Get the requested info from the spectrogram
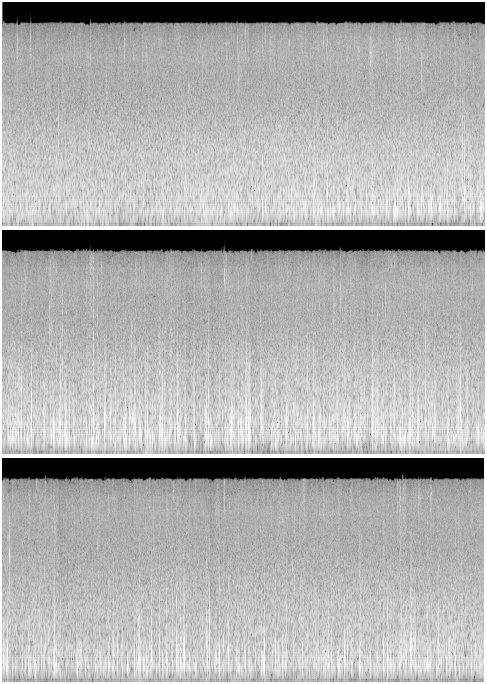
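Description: Heavy rain falling: a dense, steady patter of drops that grows louder about ten seconds in.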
